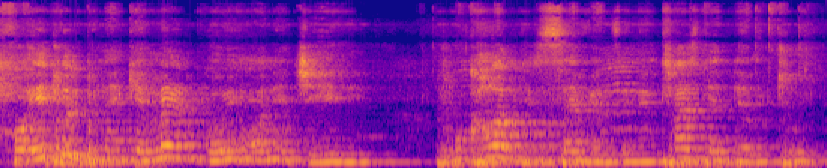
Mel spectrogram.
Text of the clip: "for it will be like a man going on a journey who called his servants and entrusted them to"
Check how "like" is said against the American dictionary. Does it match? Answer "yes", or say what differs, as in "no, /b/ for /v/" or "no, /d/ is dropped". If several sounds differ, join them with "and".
no, /n/ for /l/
